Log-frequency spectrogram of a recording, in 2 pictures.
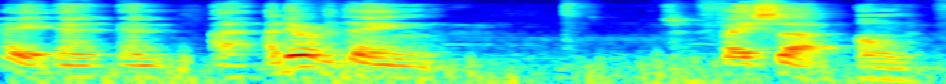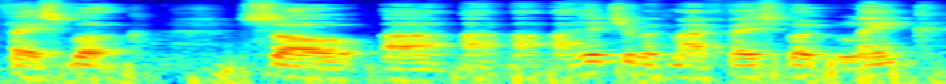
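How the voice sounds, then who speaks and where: A man speaks fairly slowly in an audibly echoing room, with long, frequent pauses and big swings in loudness. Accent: American. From United States. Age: 70s. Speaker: retiree running a children's charity. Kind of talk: interview. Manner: halting, repeats words.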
